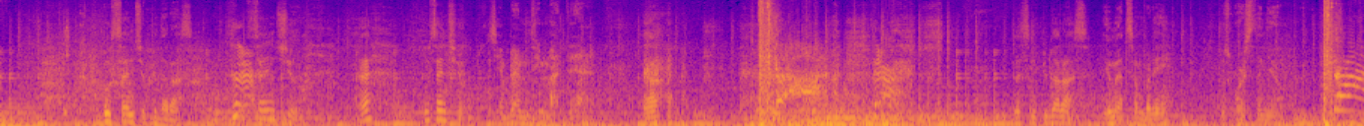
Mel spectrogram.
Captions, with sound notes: Who sent you, poderas? Who sent you? Heh? Who sent you? ( MUTTERS IN FOREIGN LANGUAGE ) Listen, poderas, you met somebody who's worse than you.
